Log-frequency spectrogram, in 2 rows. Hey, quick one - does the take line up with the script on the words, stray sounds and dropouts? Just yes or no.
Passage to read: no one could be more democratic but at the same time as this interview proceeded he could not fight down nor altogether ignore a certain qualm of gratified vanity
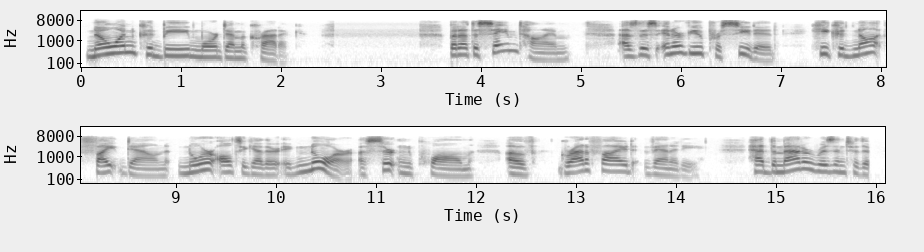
no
